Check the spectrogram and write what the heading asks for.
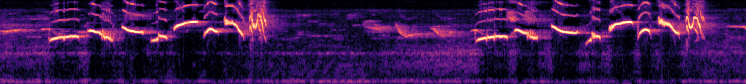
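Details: Kacer, the oriental magpie-robin, in a provoking lure song: two loud bursts of rapid, sweeping whistled notes with sharp chips, separated by a quieter stretch of soft warbles over a low background hum.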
